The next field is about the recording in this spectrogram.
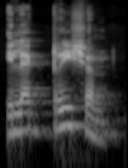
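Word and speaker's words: electrician: इलेक्ट्रिशियन। इलेक्ट्रिशियन इलेक्ट्रिशियन। ठीक है? तो शन और ट्री ठीक है आप स्पेलिंग देख लो सी आई एन शन बोल रहे हैं तो टी आर आई पे स्ट्रेस आएगा इलेक्ट्रिशियन मैजिशियन मैजिशियन ठीक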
